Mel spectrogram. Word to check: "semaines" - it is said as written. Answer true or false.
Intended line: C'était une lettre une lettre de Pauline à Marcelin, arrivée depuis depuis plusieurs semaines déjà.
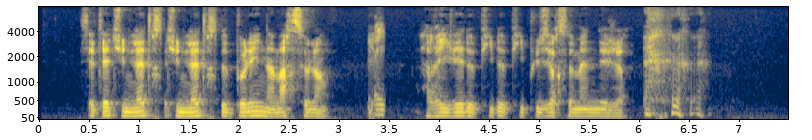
true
